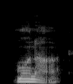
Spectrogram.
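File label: "monarch", Australian English; pronunciations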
